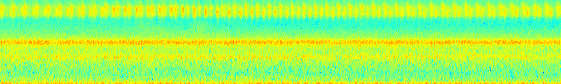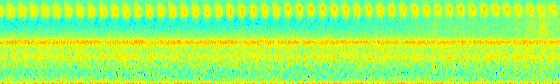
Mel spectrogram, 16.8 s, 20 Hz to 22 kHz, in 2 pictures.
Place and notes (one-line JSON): {"title": "The Bamboo Curtain Studio, New Taipei City, Taiwan - Frog chirping", "date": "2012-04-19 20:07:00", "description": "Frog chirping, Traffic Sound\nBinaural recordings\nSony PCM D50 + Soundman OKM II", "latitude": "25.14", "longitude": "121.46", "altitude": "6", "timezone": "Asia/Taipei"}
